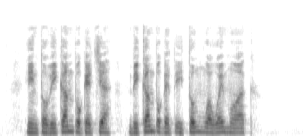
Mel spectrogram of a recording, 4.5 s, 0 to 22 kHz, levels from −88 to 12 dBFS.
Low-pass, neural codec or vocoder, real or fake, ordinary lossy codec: 9.9 kHz; none; real; MP3, 48 kbps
